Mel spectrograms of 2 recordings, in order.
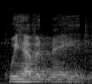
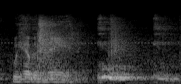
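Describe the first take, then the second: First: Quiet statement. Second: Slow repeat. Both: Shown as a demonstration.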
